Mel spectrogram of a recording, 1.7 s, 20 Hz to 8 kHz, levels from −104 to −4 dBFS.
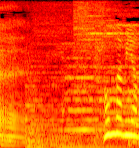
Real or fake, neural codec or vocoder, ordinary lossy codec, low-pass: real; none; none; none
